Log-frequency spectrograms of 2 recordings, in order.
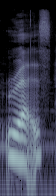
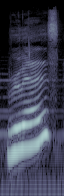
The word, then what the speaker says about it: Ruiz: The Four Agreements by Don Miguel Ruiz. I always say his name wrong. Ruiz.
